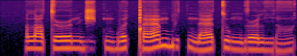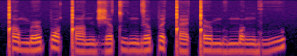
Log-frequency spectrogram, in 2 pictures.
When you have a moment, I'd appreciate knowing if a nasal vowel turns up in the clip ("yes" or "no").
no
